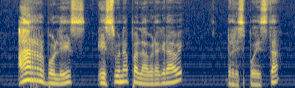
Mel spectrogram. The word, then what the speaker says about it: árbol: Vamos a hacer de cuenta que llevara el acento en ar, porque lo separamos, ¿no? Árbol, la separamos por sílabas. Si lleva el acento en ar, yo diría, me encontré un árbol, árbol.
